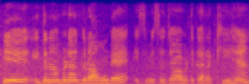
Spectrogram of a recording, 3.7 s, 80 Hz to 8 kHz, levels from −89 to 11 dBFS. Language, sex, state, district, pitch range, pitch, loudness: Hindi, female, Haryana, Rohtak, 220-245 Hz, 240 Hz, -15 LUFS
